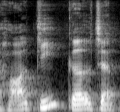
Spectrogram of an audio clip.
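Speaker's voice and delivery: Horticulture slowly split "hor - ti - kal - char"; syllable by syllable. Shown as a demonstration. Teacher practising a word with students, horticulture in slow parts. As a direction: sound horticulture out part by part. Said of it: "इस word की practice करते हैं".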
